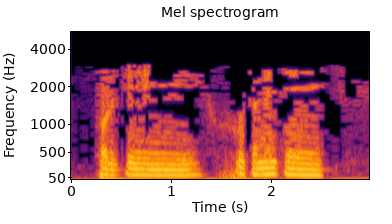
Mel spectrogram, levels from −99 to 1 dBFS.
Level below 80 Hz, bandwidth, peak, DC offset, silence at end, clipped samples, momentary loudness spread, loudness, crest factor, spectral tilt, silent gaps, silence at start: -32 dBFS; 3.1 kHz; -2 dBFS; under 0.1%; 0 s; under 0.1%; 8 LU; -14 LUFS; 12 dB; -12.5 dB/octave; none; 0.25 s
